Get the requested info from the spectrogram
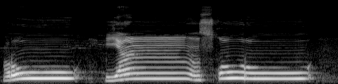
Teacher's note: را کو بھی موٹا کر کے پڑھیں گے کیونکہ را کے اوپر پیش ہے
